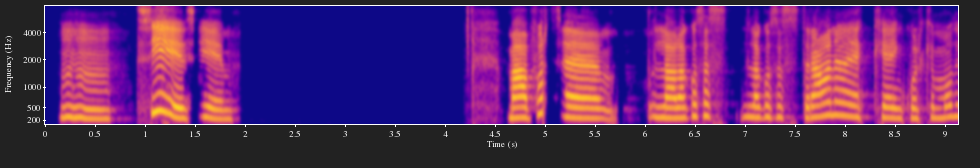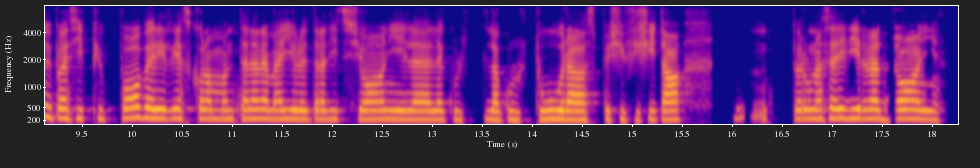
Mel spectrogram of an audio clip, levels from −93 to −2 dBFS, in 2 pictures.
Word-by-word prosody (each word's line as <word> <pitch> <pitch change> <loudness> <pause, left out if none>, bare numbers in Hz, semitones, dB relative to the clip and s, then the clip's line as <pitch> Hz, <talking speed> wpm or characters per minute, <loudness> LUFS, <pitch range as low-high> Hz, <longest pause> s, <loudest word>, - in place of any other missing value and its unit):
Mh-mh. 240 -4 -1 0.2
Sì, 370 -10 +9
sì. 225 -4 -1 2.7
Ma 255 +1 +9
forse, 345 -1 -3
ehm, 245 -4 +5 0.4
la 255 -2 +4
la 250 0 +4
cosa 295 +2 -1
s - - -6
la 270 -1 -1
cosa 270 0 -4
strana 285 +4 +2
è 270 0 -5
che 270 - -4
in 245 -2 -1
qualche 245 +2 -6
modo 265 +3 -3
i 265 - -5
Paesi 235 -1 -5
più 225 -1 -16
poveri 240 -1 0
riescono 230 0 -6
a - - -5
mantenere 225 +1 -5
meglio 220 +1 -3
le 215 -1 -3
tradizioni, 220 0 -5
le 210 -1 -3
le 210 0 -5
cul 210 -2 -13 0.2
la 215 -2 -5
cultura, 215 +1 -2
la 205 - -3
specificità, 210 0 -5 0.5
mhmm, 265 +6 -22 0.2
per 225 -1 -7
una 225 0 -3
serie 235 +1 -2
di 235 +1 -1
ragioni. 225 -1 -3
230 Hz, 135 wpm, -19 LUFS, 215-255 Hz, 2.7 s, Sì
